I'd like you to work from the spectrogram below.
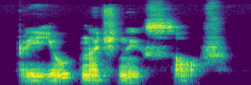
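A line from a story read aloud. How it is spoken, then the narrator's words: Gloomy comment. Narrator (Russian): мрачно прокомментировал он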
